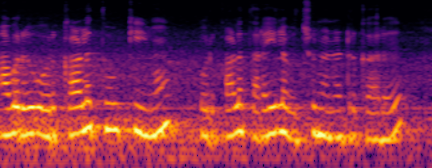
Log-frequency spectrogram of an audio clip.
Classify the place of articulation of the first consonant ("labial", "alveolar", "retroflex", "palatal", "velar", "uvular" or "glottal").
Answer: labial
